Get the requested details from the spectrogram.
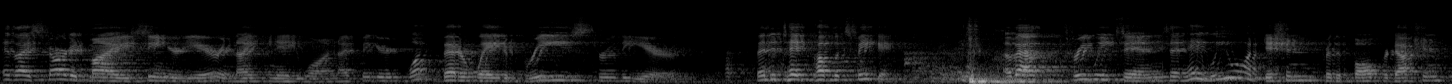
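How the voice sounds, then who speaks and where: A man's voice: fairly high pitch, animated, unhurried, a bit bright. A man in his fifties giving an earnest, heartfelt tribute to a former teacher. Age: 50s. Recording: echoey hall from far off.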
